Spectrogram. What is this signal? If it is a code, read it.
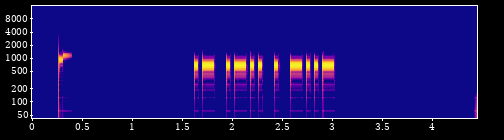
Morse code, heard as a keyed tone, about 30 wpm, 700 Hz. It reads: ALEX
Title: USA Common Names - Max 4 Letters - 30wpm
